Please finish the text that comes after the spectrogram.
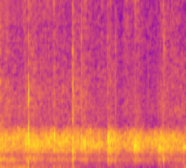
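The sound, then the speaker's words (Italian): Audience applause for the word of Jesus during a sermon: a steady wash of many hands clapping, with sharper individual claps popping out irregularly above the dense, even patter. No voices are heard. “Applaudiamo alla sua parola.”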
